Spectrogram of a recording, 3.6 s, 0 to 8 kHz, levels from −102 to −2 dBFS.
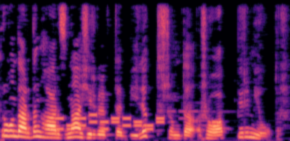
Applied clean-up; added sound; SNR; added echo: classical method Wiener filter.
